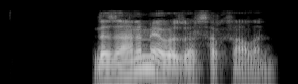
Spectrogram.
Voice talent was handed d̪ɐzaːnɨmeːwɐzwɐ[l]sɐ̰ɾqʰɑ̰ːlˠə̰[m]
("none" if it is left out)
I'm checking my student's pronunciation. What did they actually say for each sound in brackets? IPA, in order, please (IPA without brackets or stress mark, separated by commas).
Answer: ɾ, n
